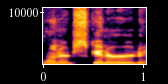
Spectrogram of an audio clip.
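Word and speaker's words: Lynyrd Skynyrd: Stripes, Station to Station, David Bowie, Chicago, self-titled, pronounced Leonard Skinner, Heroes, 52nd Street, Zeppelin 3, Jazz, Glass Houses, Born in the USA, Ghost in the Machine, The Works.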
